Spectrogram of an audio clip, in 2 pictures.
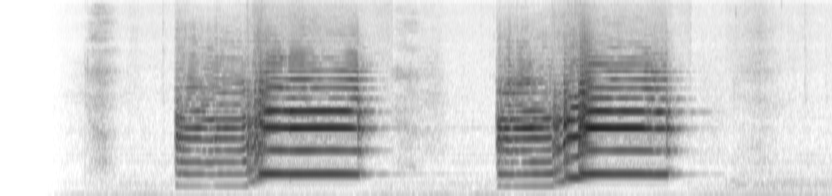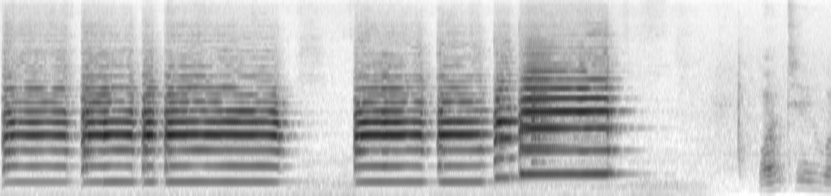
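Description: BFB Tromba horn blown by a child, playing a Roman-style tuba call. A two-note figure leaps from a low note up to a higher held note and is played twice. It is followed by a run of tongued repeated notes on one pitch and a closing phrase that climbs back to the higher note.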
